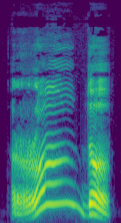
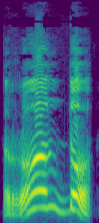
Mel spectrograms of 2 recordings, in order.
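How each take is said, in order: First: High contemptuous scoff; the Jesuit scoffing at the poem, high and loud; scornful. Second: High, loud automatic repeat; the curé echoing blankly; mechanical echo. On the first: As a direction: spit the word in disdain. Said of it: "презрительно произнёс иезуит". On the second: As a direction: parrot it back unthinking. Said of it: "машинально повторил Кюре". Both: A narrator's reading.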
